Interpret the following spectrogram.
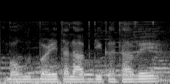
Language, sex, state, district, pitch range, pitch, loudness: Chhattisgarhi, male, Chhattisgarh, Kabirdham, 120-125 Hz, 120 Hz, -13 LUFS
